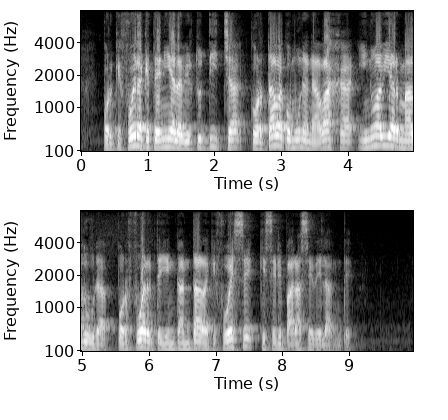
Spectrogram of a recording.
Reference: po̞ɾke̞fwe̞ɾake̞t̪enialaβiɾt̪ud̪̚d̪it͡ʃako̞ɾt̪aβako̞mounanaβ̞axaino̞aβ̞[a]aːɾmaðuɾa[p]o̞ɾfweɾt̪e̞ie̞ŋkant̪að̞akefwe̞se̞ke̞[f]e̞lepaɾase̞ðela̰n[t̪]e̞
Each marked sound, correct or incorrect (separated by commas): incorrect, correct, incorrect, correct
